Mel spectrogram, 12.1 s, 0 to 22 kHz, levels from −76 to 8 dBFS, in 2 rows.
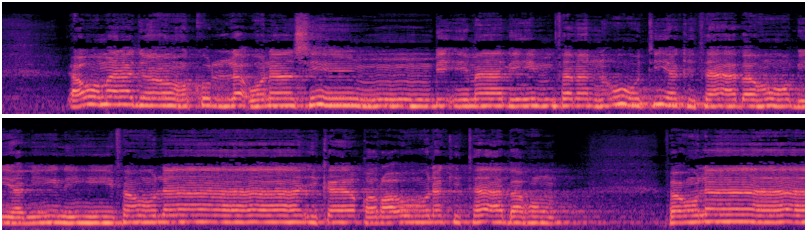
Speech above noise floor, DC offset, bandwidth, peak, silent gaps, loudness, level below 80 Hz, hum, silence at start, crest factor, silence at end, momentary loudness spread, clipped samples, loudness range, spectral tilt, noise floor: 21 dB; under 0.1%; 15.5 kHz; -2 dBFS; none; -15 LUFS; -56 dBFS; none; 0 s; 12 dB; 0 s; 4 LU; under 0.1%; 2 LU; -5 dB/octave; -35 dBFS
